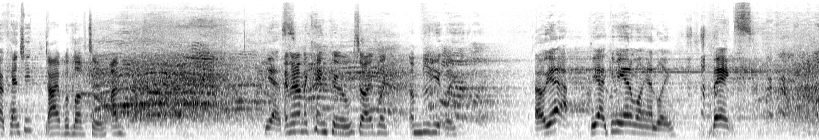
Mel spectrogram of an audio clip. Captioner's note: audience cheers affirmatively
